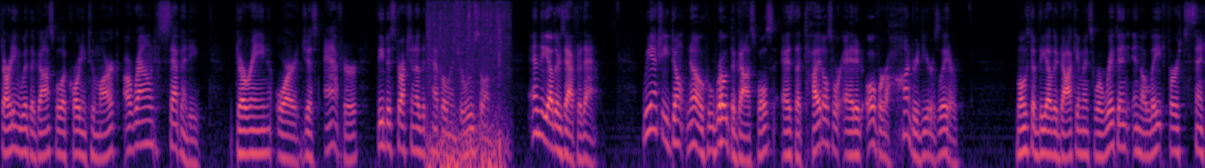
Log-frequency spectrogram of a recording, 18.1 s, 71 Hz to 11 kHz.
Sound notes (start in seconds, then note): 6.4 fire sound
